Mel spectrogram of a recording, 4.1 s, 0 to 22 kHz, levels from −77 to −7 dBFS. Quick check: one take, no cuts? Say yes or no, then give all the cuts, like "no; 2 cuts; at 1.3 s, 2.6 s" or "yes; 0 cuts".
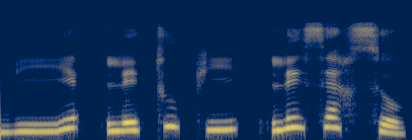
no; 1 cut; at 2.5 s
